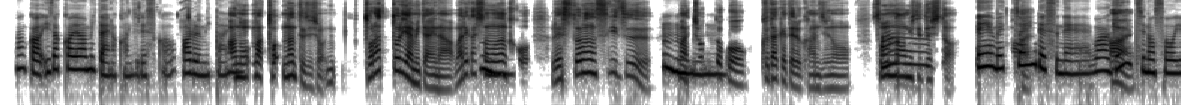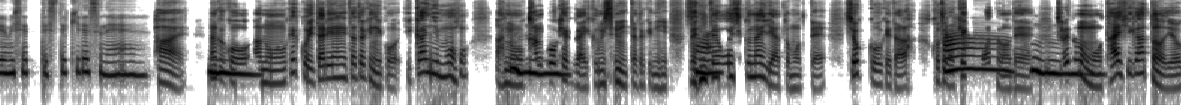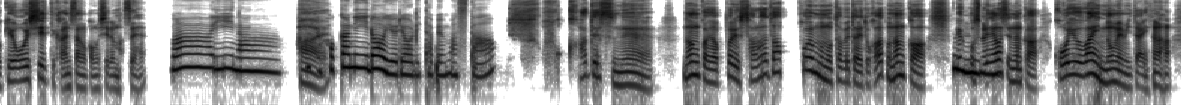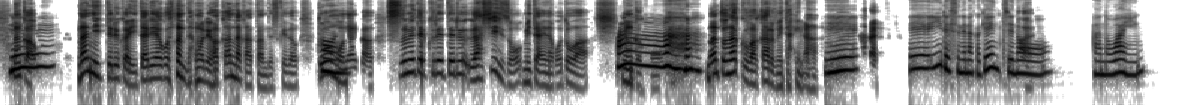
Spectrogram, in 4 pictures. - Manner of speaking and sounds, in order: other background noise; chuckle
- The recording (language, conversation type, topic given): Japanese, unstructured, 旅行中に食べた一番おいしかったものは何ですか？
